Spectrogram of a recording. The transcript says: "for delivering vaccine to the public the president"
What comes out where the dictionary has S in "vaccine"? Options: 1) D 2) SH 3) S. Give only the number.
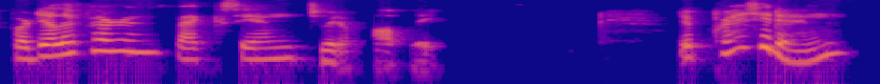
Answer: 3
